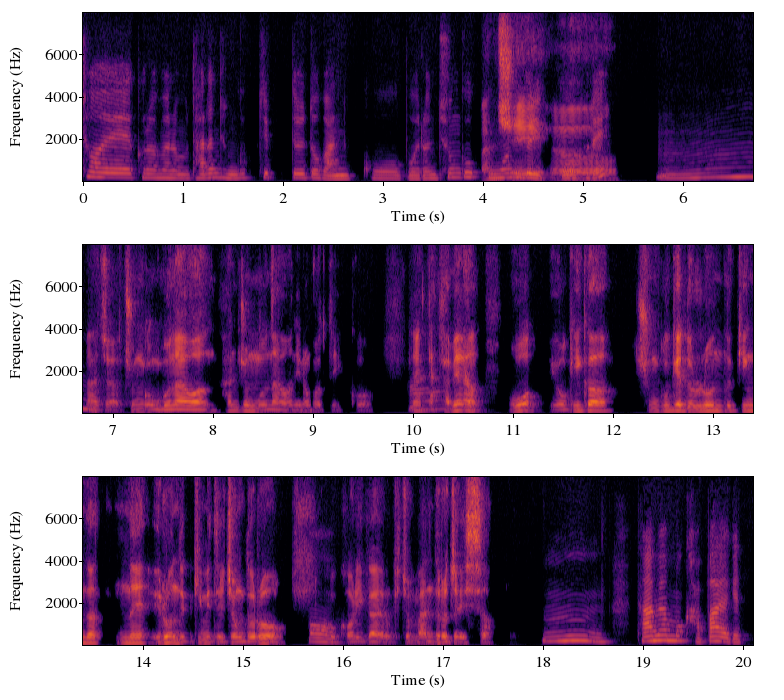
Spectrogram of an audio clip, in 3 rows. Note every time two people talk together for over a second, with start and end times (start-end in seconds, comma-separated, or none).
4.0-5.3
